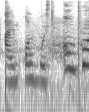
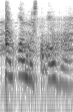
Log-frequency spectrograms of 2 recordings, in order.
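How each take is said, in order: First: Slow, stretched-out "over"; drawn-out repeat. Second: Said in the usual way. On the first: Acted. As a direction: drag out the last word. (pahabang bigkas)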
